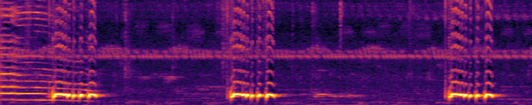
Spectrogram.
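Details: A deep-voiced local zebra dove, kept as a lure bird, repeats a short burst of rapid, clipped cooing notes about every three seconds. Three bursts are heard over quiet background.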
